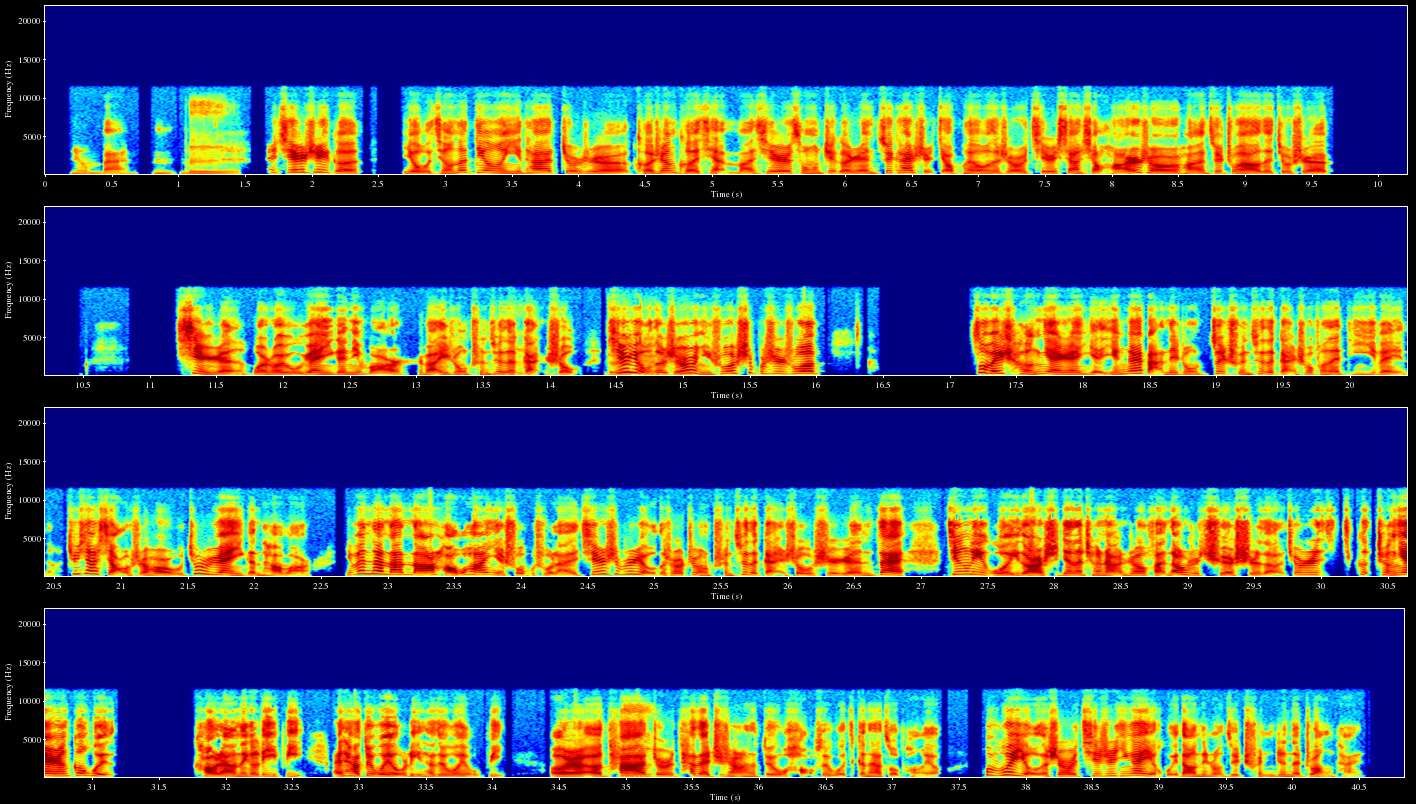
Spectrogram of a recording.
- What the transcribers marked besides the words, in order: other background noise; lip smack
- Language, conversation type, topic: Chinese, podcast, 你觉得什么样的人才算是真正的朋友？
